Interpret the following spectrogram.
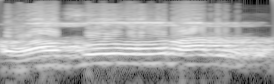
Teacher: Di sini ada tanwin ketemu ro, ghafurur. Nah, namanya idgham bila gunnah.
